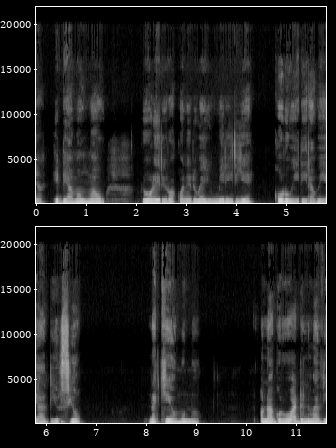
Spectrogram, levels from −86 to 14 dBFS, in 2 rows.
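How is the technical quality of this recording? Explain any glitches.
Nothing technical trips up this recording, so there aren't any glitches to explain here.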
